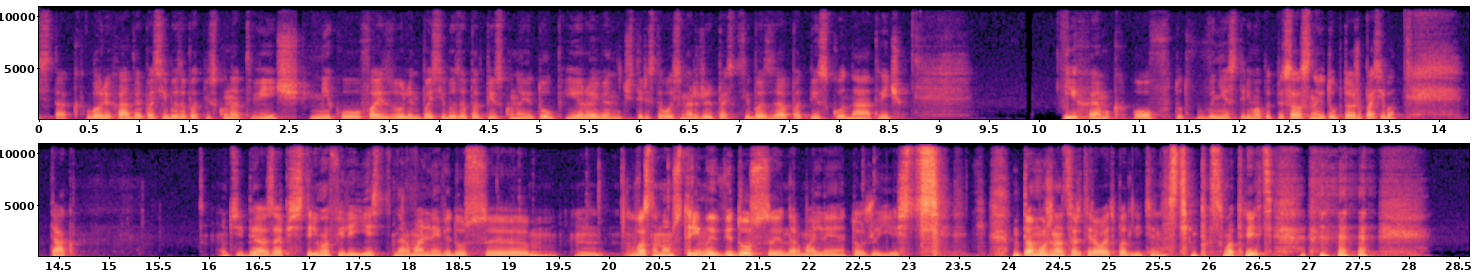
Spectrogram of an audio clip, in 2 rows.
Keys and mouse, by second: 19.8 middle drag, 20.5 middle click, 21.2 shift+middle drag.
